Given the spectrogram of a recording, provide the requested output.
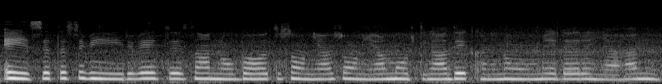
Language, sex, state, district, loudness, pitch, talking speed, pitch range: Punjabi, female, Punjab, Kapurthala, -18 LUFS, 250 Hz, 120 wpm, 245-265 Hz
